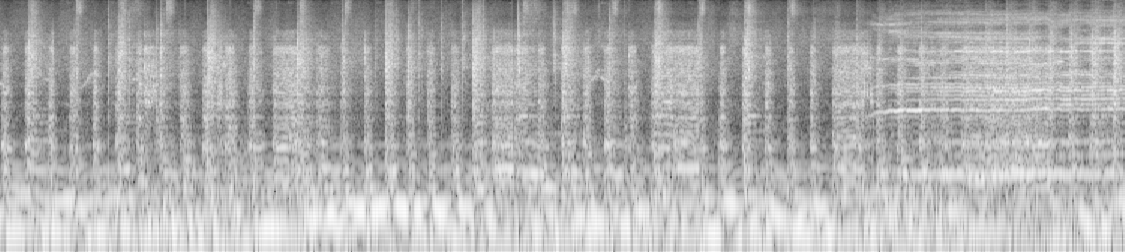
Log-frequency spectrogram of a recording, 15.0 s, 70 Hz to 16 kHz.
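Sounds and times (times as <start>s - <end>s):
bass guitar: 0.0s - 15.0s
electric guitars: 0.0s - 15.0s
drum and cymbal hits: 0.4s - 15.0s
long held notes: 11.5s - 15.0s.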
